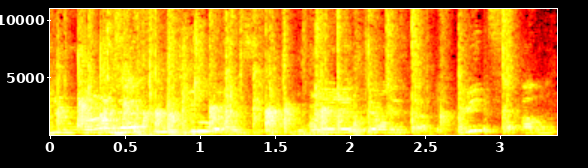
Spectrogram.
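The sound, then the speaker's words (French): A crowd claps for the speaker's first-round win at a tournament, a dense, steady burst of applause with voices calling out over it. The applause lasts about three seconds and thins toward the end. “On peut m'applaudir.”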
